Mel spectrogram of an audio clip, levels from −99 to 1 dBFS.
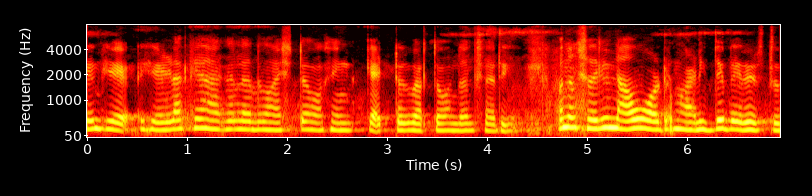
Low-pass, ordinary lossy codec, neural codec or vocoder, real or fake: none; none; codec, 16 kHz, 2 kbps, FreqCodec, larger model; fake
